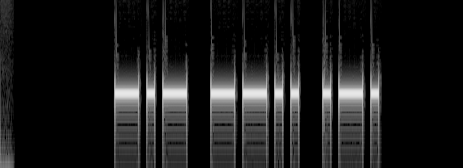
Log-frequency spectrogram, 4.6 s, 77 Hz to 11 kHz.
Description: Morse code, heard as a keyed tone, about 15 wpm, 700 Hz. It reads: KZR
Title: USA Call Sign Postfixes - 3 Letters 15wpm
